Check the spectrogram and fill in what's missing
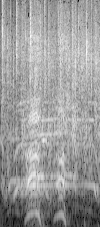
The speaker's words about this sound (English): Thank you. Always nice to get applause for not doing something.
